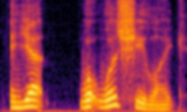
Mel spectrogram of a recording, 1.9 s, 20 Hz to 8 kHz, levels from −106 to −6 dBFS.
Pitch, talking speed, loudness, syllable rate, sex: 150 Hz, 160 wpm, -17 LUFS, 4.5 syllables/s, male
